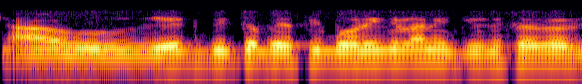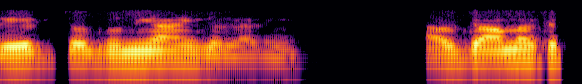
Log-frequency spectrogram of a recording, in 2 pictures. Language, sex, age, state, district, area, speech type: Odia, male, 60+, Odisha, Sundergarh, rural, conversation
